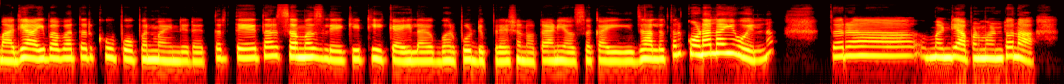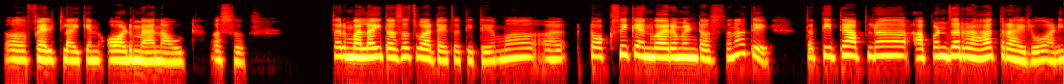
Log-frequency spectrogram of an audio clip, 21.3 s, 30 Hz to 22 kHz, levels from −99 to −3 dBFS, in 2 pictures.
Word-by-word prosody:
माझे 195 +4 +2
आई-बाबा 235 0 +2
तर 245 0 -3
खूप 235 -3 -4
ओपन 215 0 -1
माइंडेड 190 -2 -2
आहेत. 180 - -6
तर 235 - -3
ते 240 0 +3
तर 275 +1 0
समजले, 245 -5 +3
की 220 -1 -2
ठीक 210 -3 -1
आहे 190 - +1
हिला 190 0 -1
भरपूर 200 +2 -1
डिप्रेशन 185 +1 -3
होतं 185 +2 -6
आणि 195 0 0
असं 185 +1 -5
काही 185 -1 -2
झालं 225 0 +2
तर 305 - -2
कोणालाही 340 +2 +6
होईल 225 -9 +1
ना. 255 - -5 0.6
तर 270 +1 -2
अ, 285 0 -1
म्हणजे 250 0 +3
आपण 235 0 +2
म्हणतो 235 +3 +3
ना 240 -6 +2 0.4
अ 210 -1 -3
felt 210 -1 0
like 200 0 -3
an 200 0 -2
odd 205 0 +2
man 190 0 +1
out 175 -1 -7 0.2
असं. 185 -3 -10 0.9
तर 270 0 -1
मलाही 255 0 +6
तसंच 255 +1 -1
वाटायचं 205 -5 -2
तिथे. 190 0 -9
मग 245 +5 -4 0.2
अ 215 - -4 0.3
टॉक्सिक 280 +4 -2
एन्व्हायर्नमेंट 250 -3 +4
असतं 215 +2 -6
ना 325 +5 -1
ते. 260 - -2 0.4
तर - - -8
तिथे 275 0 -1
आपलं 285 0 +2
आपण 275 +3 0
जर 280 0 +3
राहत 255 +2 +1
राहिलो 195 -6 -1
आणि 200 0 -5
235 Hz, 170 wpm, -23 LUFS, 200-260 Hz, 0.9 s, कोणालाही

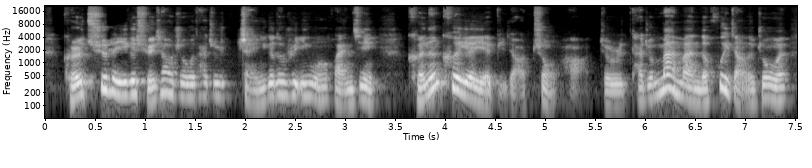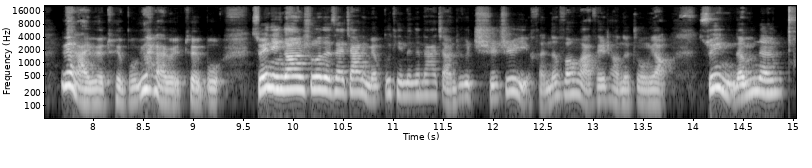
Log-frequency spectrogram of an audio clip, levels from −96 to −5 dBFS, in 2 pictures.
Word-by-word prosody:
可 - - -3
是 - - +5
去 340 -10 +2
了 215 -4 +1
一 175 0 +3
个 190 - +3
学 185 -9 0
校 200 +5 -3
之 170 - -5
后， 155 0 -1
他 165 +1 -10
就 165 - -4 0.2
整 115 -9 +1
一 125 - -5
个 170 - 0
都 180 0 -2
是 175 -1 -2
英 165 -1 -2
文 135 -1 -4
环 115 -2 -4
境， 120 -2 -2 0.3
可 130 - -2
能 255 +9 +3
课 265 -8 +3
业 165 -9 +4
也 115 - 0
比 - - -15
较 - - -10
重 - - -7
哈， - - -16
就 105 -1 -5
是 105 0 -6
他 130 - -8
就 150 - -5
慢 250 +6 +2
慢 130 -6 0
地 120 - 0
会 240 - -1
讲 - - -4
的 115 - -6
中 150 +5 -3
文 135 -1 -1 0.2
越 295 0 +7
来 120 - +3
越 120 0 0
退 135 +2 -5
步， 125 +3 -5
越 245 - +5
来 125 - +1
越 115 - 0
退 - - -2
步。 - - -5 0.3
所 230 - +6
以 - - +8
您 245 -2 +8
刚 240 0 +8
刚 245 - +6
说 240 0 +4
的 225 - +6
在 210 -1 0
家 210 0 +1
里 - - -2
面 140 -1 -2
不 195 - -10
停 185 -3 -5
地 170 - -3
跟 175 - -5
大 180 - -8
家 180 - -7
讲 - - -6
这 315 - -8
个 325 - -2
“持 310 -2 -2
之 215 -5 -2
以 305 - -3
恒” - - -10
的 165 - -5
方 185 +1 -3
法 - - -3
非 140 0 -3
常 125 -5 -8
的 115 - -4
重 115 0 -7
要。 115 -2 -4 0.2
所 245 - +3
以 270 - +6
你 195 - +1
能 155 +3 +3
不 215 - 0
能 200 -1 0
175 Hz, 360 characters per minute, -23 LUFS, 135-220 Hz, 0.3 s, 以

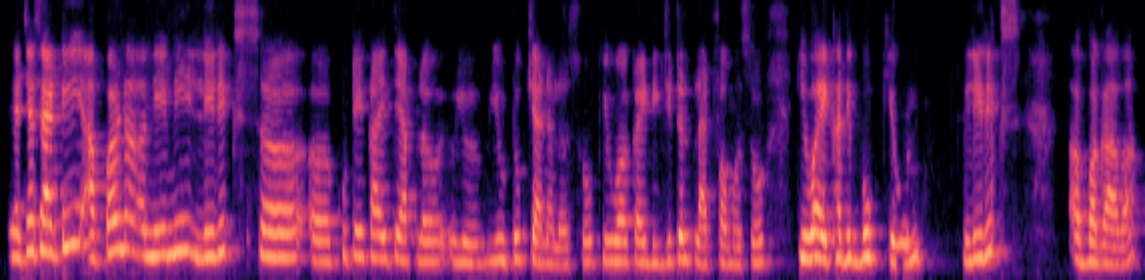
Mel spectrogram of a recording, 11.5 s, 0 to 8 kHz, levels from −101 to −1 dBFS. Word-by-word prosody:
याच्यासाठी 320 +7 +4
आपण 305 +8 +3
अ, 315 -5 -3
नेहमी 280 +4 +3 0.2
लिरिक्स 315 - -1
अ, - - +3 0.4
अ, 220 -2 -2
कुठे, 270 0 -2
काय 250 -2 0
ते - - +3
आपलं 220 -1 -4 0.2
यु 210 -1 -3 0.3
YouTube 235 +1 -3
चॅनेल 200 -5 -2
असो 185 +4 -8
किंवा 220 -1 0
काही 210 -1 0
डिजिटल 210 +4 0
प्लॅटफॉर्म 190 -2 -6
असो 200 +4 -7 0.4
किंवा 255 0 +7
एखादी 240 +1 +3
बुक 260 -1 +4
घेऊन 215 +3 +1 0.5
लिरिक्स 280 +8 0 0.6
अ, 235 - 0
बघावा 195 -3 0
235 Hz, 140 wpm, -25 LUFS, 210-275 Hz, 0.6 s, किंवा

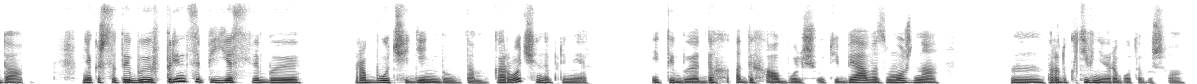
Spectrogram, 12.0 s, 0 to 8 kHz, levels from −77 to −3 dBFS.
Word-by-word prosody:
да. 145 -1 -2 0.6
Мне 155 0 +2
кажется 190 +2 -2
ты 200 +3 +6
бы 205 +3 +6
и - - +7
в - - -9
принципе, 225 -5 +3
если 180 -1 +2
бы 155 0 +2 0.5
рабочий 160 +1 +1
день 145 -1 +2
был 130 -1 -6
там 125 -1 -7
короче, 170 - +2
например, 140 -5 -4 0.6
и - - -3
ты 155 +4 -1
бы 135 0 -1
отдых 135 +3 -2
отдыхал 140 -1 -2
больше, 130 0 -5
у - - -9
тебя 150 +5 +1
возможно, 150 -1 0 0.7
м, 145 -2 0
продуктивнее 155 0 +1
работа 130 -1 -6
бы - - -15
шла. 125 +1 -10
150 Hz, 150 wpm, -23 LUFS, 135-165 Hz, 0.7 s, и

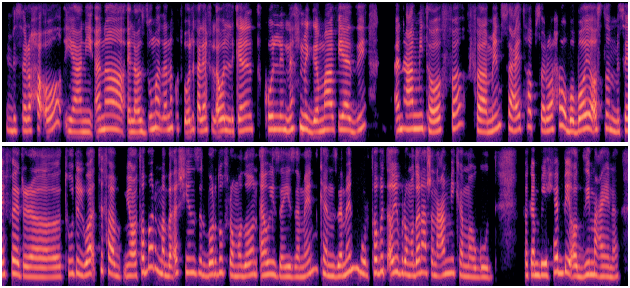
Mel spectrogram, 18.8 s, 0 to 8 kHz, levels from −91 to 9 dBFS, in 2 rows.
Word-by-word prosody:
بصراحة 255 0 -1
آه، 295 - -1 0.2
يعني 225 -1 -1
أنا 275 0 +2
العزومة 230 +6 0
اللي 265 -3 -5
أنا 290 +3 -1
كنت 285 -1 -18
باقول 230 +1 0
لِك 270 -1 -3
عليها 255 +1 +2
في 275 - -13
الأول 240 +2 +2
اللي 245 -1 -2
كانت 275 +3 -1
كل 280 0 +1
الناس 280 +4 0
متجمعة 270 0 +3
فيها 275 -1 +2
دي، 265 +8 -3 0.4
أنا 280 +3 +2
عمي 290 +1 +4
توفى 255 +2 0 0.3
فمن 245 +6 +2
ساعتها 295 -1 -1
بصراحة 300 +3 0
بابايا 255 +5 +4
أصلًا 285 +1 -3
مسافر 255 +3 +1 0.2
آآ 200 0 0
طول 275 +6 -5
الوقت، 270 +7 +1
فيعتبر 265 - -1
ما 270 -5 +1
بقاش 290 +6 -2
ينزل 285 -4 -2
برضه 260 +4 +1
في 285 -3 -6
رمضان 230 +3 -1
أوي 255 +2 +1
زي 215 -2 -1
زمان، 210 +7 -3
كان 250 -7 -1
زمن 225 +7 +2 0.2
مرتبط 290 +4 0
أوي 290 +3 +3
برمضان 270 -1 +1
عشان 275 -6 -2
عمي 265 +6 0
كان 240 -6 -5
موجود، 200 -1 -3 0.5
فكان 245 0 +1
بيحب 265 +5 +2
يقضّيه 220 -3 +1
معانا، 215 -4 -2
255 Hz, 175 wpm, -17 LUFS, 230-285 Hz, 0.5 s, عمي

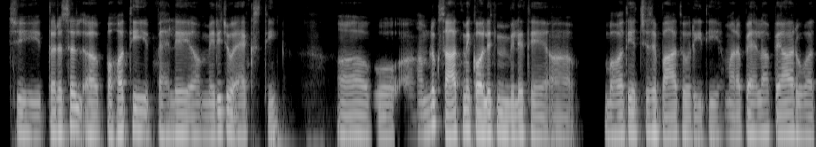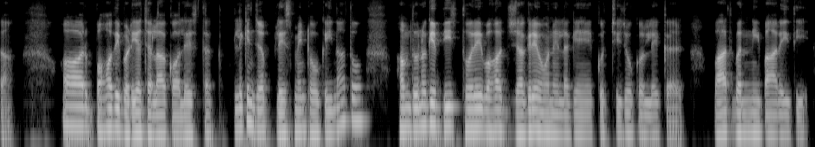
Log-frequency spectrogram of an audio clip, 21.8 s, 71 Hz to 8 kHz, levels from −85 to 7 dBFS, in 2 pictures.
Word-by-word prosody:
जी। 100 -2 -4
दरअसल 110 +3 +2
अ, 105 0 +1
बहुत 115 +4 +1
ही 115 -2 +1
पहले 100 +2 -1
अ, 100 0 -3
मेरी 100 +3 -2
जो 115 -1 +1
एक्स 95 +1 -4
थीं - - -4 0.8
अ, - - -7 0.5
वो 95 0 -4
अ, 95 0 -11
हम 105 +2 -4
लोग 145 +1 +2
साथ 110 +3 +5
में 120 -1 +4
कॉलेज 105 0 +5
में 105 - +1
मिले 100 +2 +1
थे 95 -1 -1
अ, 95 -1 -6 0.4
बहुत 100 +1 -1
ही 110 - +3
अच्छे 110 +1 -4
से 110 - +2
बात 100 +1 +1
हो 100 - -1
रही 95 0 -6
थी 100 -1 -5
हमारा 100 0 -5
पहला 105 +1 0
प्यार 105 +1 +2
हुआ 100 0 -3
था। - - -8 0.7
और 135 -1 +5
बहुत 125 +3 +3
ही 125 - +7
बढ़िया 105 -1 +4
चला 100 -1 +3
कॉलेज 100 0 0
तक, 105 -1 -7 0.3
लेकिन 130 +5 +2
जब 115 -1 0
प्लेसमेंट 115 +2 0
हो 105 -1 +2
गई 110 +1 -1
ना, 135 +7 -2
तो 165 0 -2 0.5
हम 125 +1 +3
दोनों 130 +2 +3
के 145 0 +10
बीच 130 0 +1
थोड़े-बहुत 120 -1 +3
झगड़े 105 +2 +4
होने 105 -2 +1
लगे, 100 0 -3
कुछ 100 0 -6
चीज़ों 105 +1 -3
को 100 0 -5
लेकर 100 0 -5 0.4
बात 105 +1 +4
बन 105 0 +1
नहीं 105 0 -2
पा 100 0 +2
रही 105 0 -1
थी। 100 - -5
105 Hz, 190 wpm, -24 LUFS, 100-115 Hz, 0.8 s, के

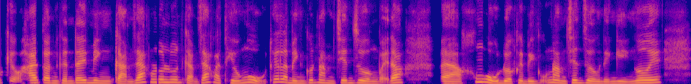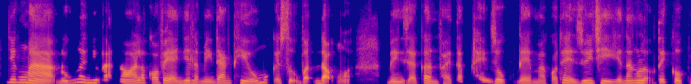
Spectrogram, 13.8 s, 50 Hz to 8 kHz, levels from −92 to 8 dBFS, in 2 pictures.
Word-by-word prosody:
kiểu, - - -4
2 225 +1 +5
tuần 220 -4 +2
gần 190 0 -3
đây 225 +2 +4
mình 205 -4 -2
cảm 160 -3 +3
giác, 255 +3 +3
luôn 260 -1 0
luôn 255 0 -1
cảm - - -1
giác 240 +2 +1
là 220 - 0
thiếu 200 -2 -1
ngủ, 235 -1 0
thế 275 - -2
là 260 - +2
mình 195 -4 -2
cứ 230 - -2
nằm 225 -6 -3
trên 210 +3 -1
giường 195 -5 +1
vậy - - -2
đó, 230 +3 +5 0.4
và 165 -3 +5
không 295 - -4
ngủ 240 -9 +5
được 190 -1 +2
thì 200 - +1
mình 175 -1 -1
cũng 235 - -9
nằm 220 -6 +2
trên 220 +2 +1
giường 185 -5 0
để 155 - -3
nghỉ 170 0 -3
ngơi 225 +7 +3
ấy. 255 - -1 0.4
Nhưng 255 -1 -4
mà 200 -6 +6
đúng 185 +7 -5
là 275 - -2
như 230 -1 -4
bạn - - 0
nói 165 0 +2
là 230 - -1
có 175 -4 -3
vẻ 190 -9 +2
như 205 +3 -1
là 190 -2 -4
mình 155 -3 -6
đang 185 +2 0
thiếu 185 -2 -1
một 245 +3 -7
cái - - -6
sự - - 0
vận - - +1
động - - +6
á, - - -9 0.4
mình 160 -3 -3
sẽ - - -1
cần 195 -6 0
phải - - -6
tập 180 - -4 0.2
thể 145 - -3
dục 160 +1 -1
để 150 - -2
mà 140 -1 -8
có - - -6
thể 210 -9 0
duy 195 +6 -1
trì 180 -4 +1
cái 160 - -2
năng 205 +1 0
lượng 215 - 0
tích - - -3
cực - - -1
200 Hz, 335 wpm, -25 LUFS, 175-230 Hz, 0.4 s, mà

